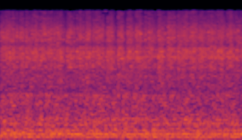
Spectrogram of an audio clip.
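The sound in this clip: A race car engine idles at a racetrack after its idle adjustment screw is turned, giving a steady, dense, even rumble with no clear rise or fall.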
